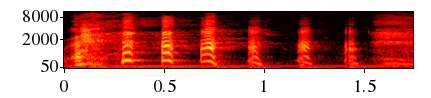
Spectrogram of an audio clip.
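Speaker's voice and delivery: high giggle over a flubbed name; embarrassed laugh. Real, not acted. Host laughing at mispronouncing a name, giggle. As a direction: laugh it off, tickled.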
